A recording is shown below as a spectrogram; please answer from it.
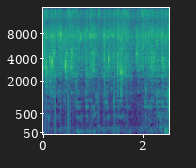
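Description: Garlic and green chili frying in hot mustard oil, a steady close hiss and crackle with dense spitting pops throughout.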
